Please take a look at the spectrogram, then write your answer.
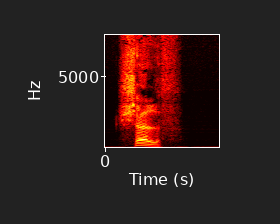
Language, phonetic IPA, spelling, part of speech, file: Polish, [ʃɛlf], szelf, noun, Pl-szelf.ogg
